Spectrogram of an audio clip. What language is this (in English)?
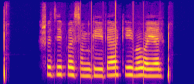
Pashto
